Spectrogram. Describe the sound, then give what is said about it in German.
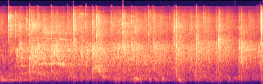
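A crowd applauds with steady, dense clapping for a few seconds, a broad crackling wash of many hands with some murmuring voices mixed in. “Applaus für die beiden noch.”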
